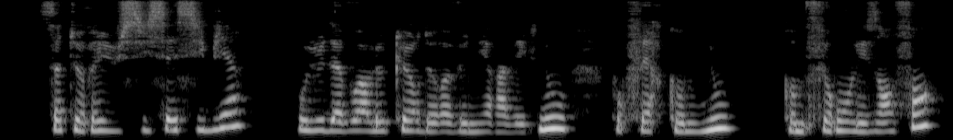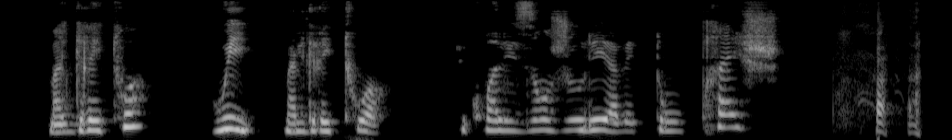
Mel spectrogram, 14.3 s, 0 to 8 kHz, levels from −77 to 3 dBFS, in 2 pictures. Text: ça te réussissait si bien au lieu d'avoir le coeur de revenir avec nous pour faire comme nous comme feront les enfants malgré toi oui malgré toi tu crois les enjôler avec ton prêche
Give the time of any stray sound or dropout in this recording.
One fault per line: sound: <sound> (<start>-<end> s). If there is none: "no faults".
sound: laugh (13.4-14.1 s)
